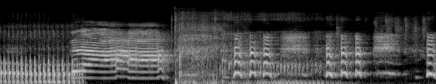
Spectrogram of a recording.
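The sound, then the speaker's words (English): During a dice-rolling game, a person vocally imitates a dragon puffing up big and launching a hail of ice: a strained, warbling growl, then an abrupt hissing rush that breaks into choppy, breathy bursts like laughter. “As you've degrappled yourself from Lay Dragon, you watch as the dragon like puffs up real big and then launches just a hail of ice towards you. That was a sound.”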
